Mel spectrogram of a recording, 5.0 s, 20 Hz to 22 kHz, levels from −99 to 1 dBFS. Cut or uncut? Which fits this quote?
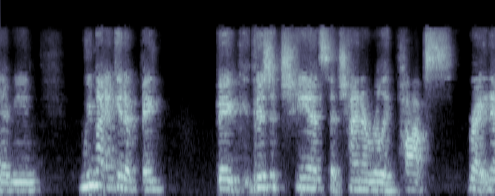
uncut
